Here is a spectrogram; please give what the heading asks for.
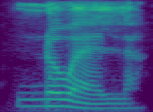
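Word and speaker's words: Noël: two vowels together here the indicates that these two vowels are pronounced separately so you know this word Noel Noel Christmas and some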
